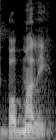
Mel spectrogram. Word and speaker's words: Marley: is bob marley and it's always pronounced in sierra leone as bob mali it's all one word and what i'm looking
